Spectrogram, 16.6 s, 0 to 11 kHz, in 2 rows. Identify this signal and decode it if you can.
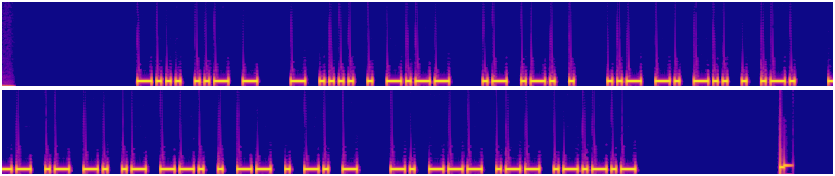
Morse code, heard as a keyed tone, about 25 wpm, 700 Hz. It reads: BUT THEY ARE UNDER MANAGEMENT NOW.
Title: Sentences from Top 1000 Words - Review Part 4 - 25wpm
